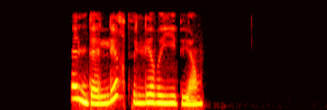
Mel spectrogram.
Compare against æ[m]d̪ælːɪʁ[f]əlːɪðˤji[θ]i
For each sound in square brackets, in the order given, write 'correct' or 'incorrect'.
incorrect: n, incorrect: θ, incorrect: ð

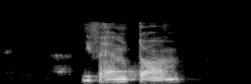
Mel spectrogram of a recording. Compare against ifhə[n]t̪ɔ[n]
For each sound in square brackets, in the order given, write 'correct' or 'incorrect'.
incorrect: m, incorrect: m

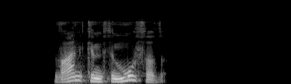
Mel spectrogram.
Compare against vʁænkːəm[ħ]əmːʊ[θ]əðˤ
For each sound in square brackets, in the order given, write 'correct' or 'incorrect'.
incorrect: θ, correct

